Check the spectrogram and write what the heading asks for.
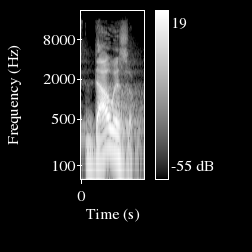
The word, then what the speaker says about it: Taoism: first of which is Taoism you know you pronounce the T like a D taoism that comes from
